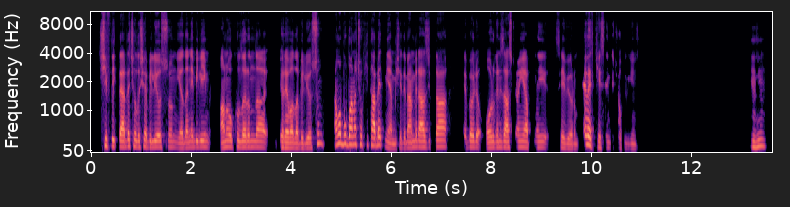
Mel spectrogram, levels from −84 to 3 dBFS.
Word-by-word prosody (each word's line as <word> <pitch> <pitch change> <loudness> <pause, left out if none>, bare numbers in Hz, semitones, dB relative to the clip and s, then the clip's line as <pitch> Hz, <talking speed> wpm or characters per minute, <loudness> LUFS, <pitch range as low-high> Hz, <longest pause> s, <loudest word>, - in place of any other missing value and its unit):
çiftliklerde 155 -3 +2
çalışabiliyorsun 140 -2 -1
ya 115 0 -1
da, 125 - +1
ne 135 +1 -2
bileyim, 140 -1 -1 0.2
anaokullarında 140 0 +1 0.3
görev 125 -2 +3
alabiliyorsun. 120 - 0 0.2
Ama 225 -2 +4
bu 215 - +1
bana 200 0 +5
çok 195 -1 -5
hitap 180 -1 +4
etmeyen 135 - -1
bir 100 - -8
şeydi. 115 +1 -7
Ben 125 +2 0
birazcık 135 0 +1
daha, 150 -1 +3 0.3
eee, 130 - -8
böyle, 140 -1 +2
organizasyon 130 +1 0
yapmayı 130 -1 -2
seviyorum. 105 -4 -5
Evet, 195 -4 +6
kesinlikle 125 -2 -9
çok - - -15
ilginç. 105 -2 -13 2.3
Hı 135 - -1
hı. 155 +3 -2
135 Hz, 135 wpm, -24 LUFS, 125-145 Hz, 2.3 s, Evet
